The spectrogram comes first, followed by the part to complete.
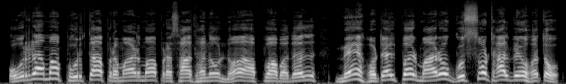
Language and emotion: Gujarati, angry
